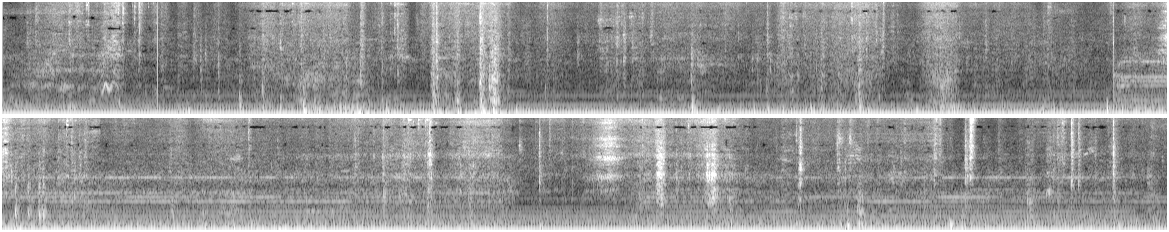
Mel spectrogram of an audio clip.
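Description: A jet engine hums steadily and loudly inside an aircraft cabin.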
